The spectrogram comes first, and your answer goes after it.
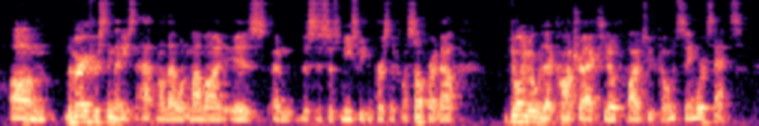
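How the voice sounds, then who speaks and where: Audible room echo surrounds a man with a fairly low pitch. He speaks very fast with fairly even intonation. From Germany. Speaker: city council candidate. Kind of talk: candidate forum answer. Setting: church hall with audience.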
